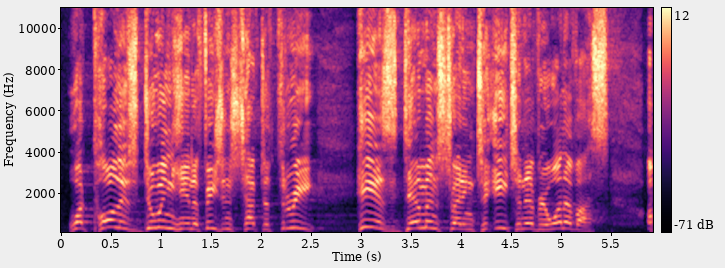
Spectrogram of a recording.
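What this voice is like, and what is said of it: Speaks with a noticeable accent. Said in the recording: “Are you understanding through the accent?”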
